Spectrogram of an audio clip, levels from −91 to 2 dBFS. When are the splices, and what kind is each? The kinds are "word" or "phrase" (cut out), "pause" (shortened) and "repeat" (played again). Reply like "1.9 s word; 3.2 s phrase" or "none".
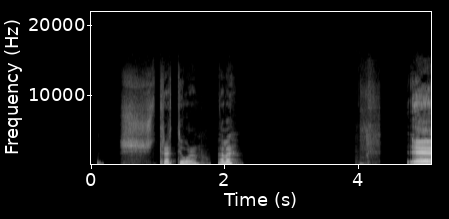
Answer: none

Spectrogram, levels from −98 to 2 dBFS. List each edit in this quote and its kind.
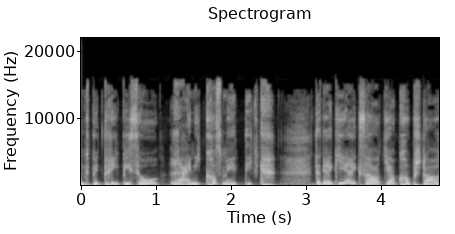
3.2 s word

